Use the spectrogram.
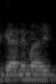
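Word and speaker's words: Ganymede: वो कौन कौन से हैं, पहला है लो, दूसरा है यूरोपा और तीसरा है आपका गैनीमेड। आप इसको कुछ और भी प्रोनाउंसिएट कर सकते हैं जैसे गैनेमाइट या फिर जो भी।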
